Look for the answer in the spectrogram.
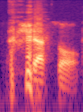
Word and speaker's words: Shesol: Uh, you're very, very close, closer than most people get it. Shesol.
